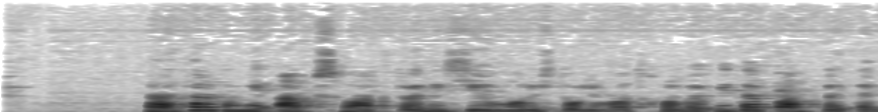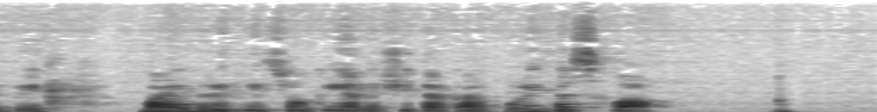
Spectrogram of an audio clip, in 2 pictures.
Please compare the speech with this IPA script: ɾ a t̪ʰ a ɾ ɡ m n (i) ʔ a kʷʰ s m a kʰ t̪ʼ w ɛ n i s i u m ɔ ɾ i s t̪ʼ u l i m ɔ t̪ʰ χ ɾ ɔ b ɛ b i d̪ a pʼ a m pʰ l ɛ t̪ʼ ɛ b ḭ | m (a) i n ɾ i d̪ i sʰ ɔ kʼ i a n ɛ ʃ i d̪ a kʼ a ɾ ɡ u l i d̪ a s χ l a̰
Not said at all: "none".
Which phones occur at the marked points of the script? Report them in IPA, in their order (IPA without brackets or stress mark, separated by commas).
i, a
